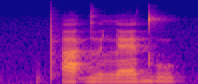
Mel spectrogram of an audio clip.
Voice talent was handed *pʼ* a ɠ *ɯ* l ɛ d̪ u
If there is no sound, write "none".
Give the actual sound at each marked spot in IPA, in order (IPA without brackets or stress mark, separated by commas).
pʼ, ɯ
